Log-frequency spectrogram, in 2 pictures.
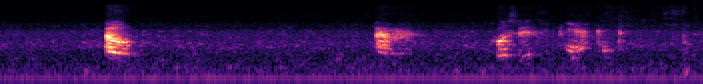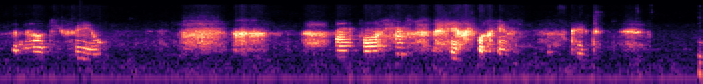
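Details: Woman with non-fluent aphasia after a stroke, with word-finding difficulty and trouble forming grammatical sentences, currently in speech therapy; an interviewer also speaks; non-fluent aphasia.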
